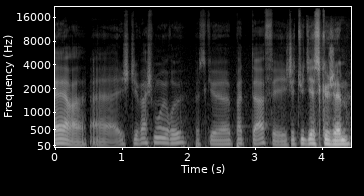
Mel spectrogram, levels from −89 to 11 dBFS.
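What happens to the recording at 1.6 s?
At 1.6 s the sound is in the middle of an automatic gain rise. It runs from 0.67 s to 4.4 s. Shortly before, around half a second in, the talker moves away and the level at the microphone falls by about 12 dB. The gain control hears a quieter input and slowly raises its gain by about 8 dB. The voice and the room noise swell together as it catches up.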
